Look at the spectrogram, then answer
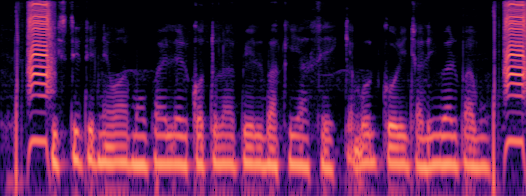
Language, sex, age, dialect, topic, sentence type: Bengali, male, 18-24, Rajbangshi, banking, question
